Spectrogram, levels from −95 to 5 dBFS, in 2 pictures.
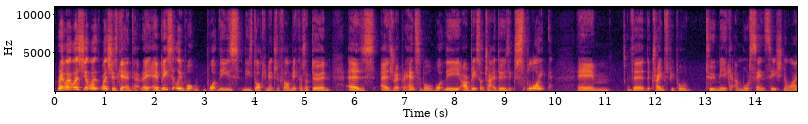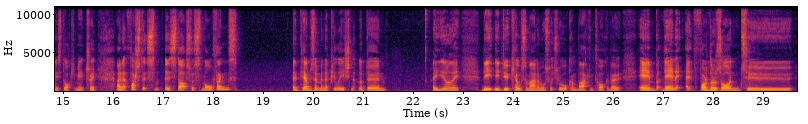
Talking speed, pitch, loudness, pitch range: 170 wpm, 140 Hz, -21 LUFS, 125-165 Hz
